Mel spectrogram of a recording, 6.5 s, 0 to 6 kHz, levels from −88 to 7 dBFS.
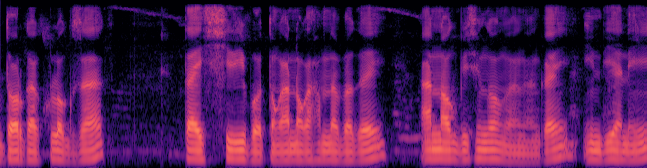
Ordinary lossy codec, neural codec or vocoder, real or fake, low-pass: none; vocoder, 44.1 kHz, 128 mel bands every 512 samples, BigVGAN v2; fake; 5.4 kHz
